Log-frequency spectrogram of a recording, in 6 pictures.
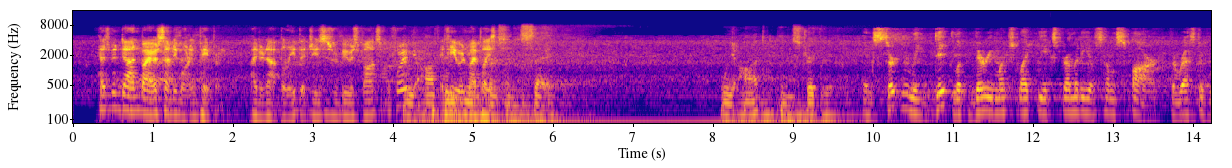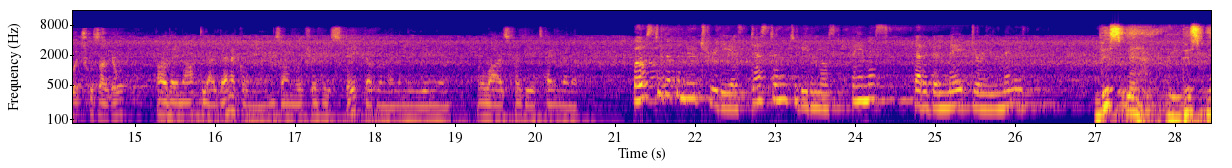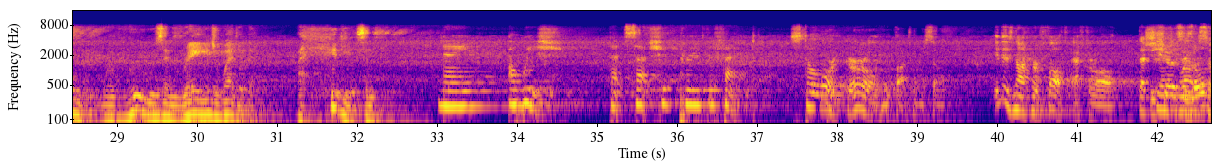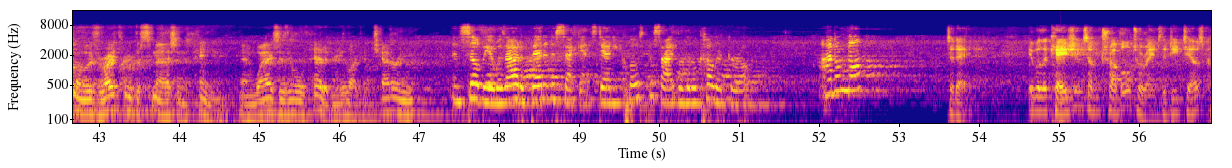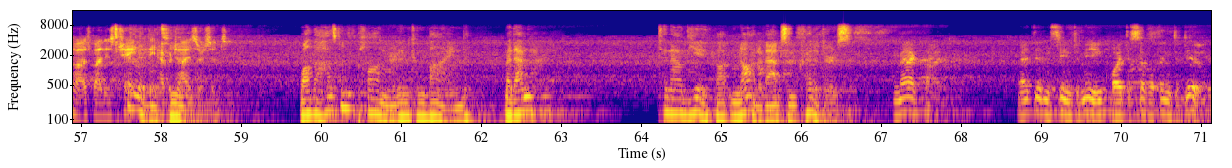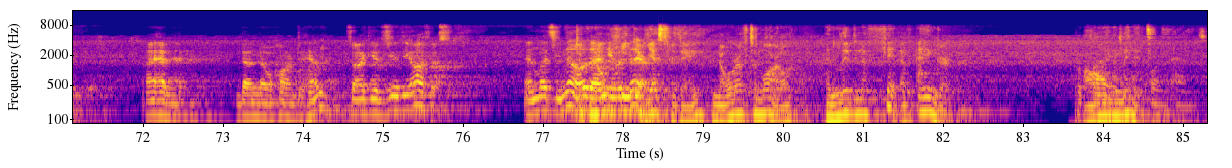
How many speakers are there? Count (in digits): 10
